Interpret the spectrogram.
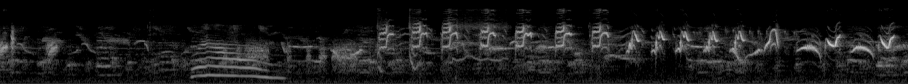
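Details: Chinese hwamei in varied, many-voiced song for training other birds: a harsh, nasal call at first, then a long series of sharp, steep up-and-down whistled notes delivered quickly and evenly.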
